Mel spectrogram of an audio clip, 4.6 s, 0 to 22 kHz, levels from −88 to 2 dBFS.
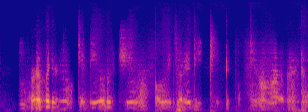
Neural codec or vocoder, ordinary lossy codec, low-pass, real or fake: codec, 44.1 kHz, 0.9 kbps, DAC; none; none; fake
